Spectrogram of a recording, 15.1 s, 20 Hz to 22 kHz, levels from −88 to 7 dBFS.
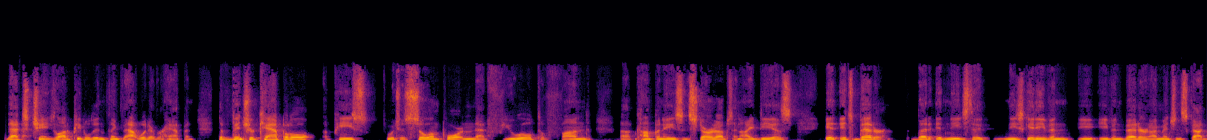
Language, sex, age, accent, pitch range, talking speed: English, male, 50-69, American, 125-145 Hz, 185 wpm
